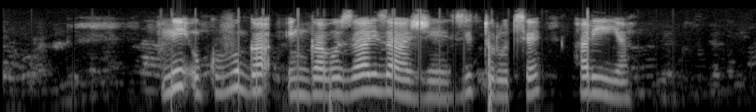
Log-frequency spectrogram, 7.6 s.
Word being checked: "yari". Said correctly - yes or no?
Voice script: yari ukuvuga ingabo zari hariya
no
